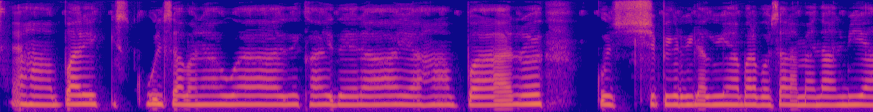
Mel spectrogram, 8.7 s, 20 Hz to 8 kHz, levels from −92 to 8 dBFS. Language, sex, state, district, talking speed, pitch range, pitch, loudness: Hindi, female, Chhattisgarh, Bilaspur, 180 wpm, 220-230 Hz, 225 Hz, -32 LUFS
